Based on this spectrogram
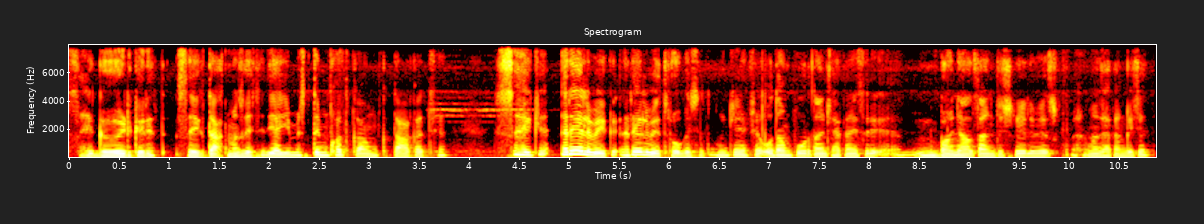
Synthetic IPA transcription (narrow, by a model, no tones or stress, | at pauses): sɐɦiɡəːɖkəɾit̪sɐɦikʲt̪aːt̪ʰmɐnzɡɐt͡ʃʰit̪jajimist̪imkʰot̪kamkt̪aːkɐt̪̚t͡ʃʰi | sɐɦikiɾeːlʋekɾeːlʋet̪ʰɾoːɡɐt͡ʃʰit̪unkʲẽːt͡ʃʰiʔod̪ɐmpuːɾt̪aːnʲt͡ʃʰekãːnisɾḭbɐnʲaːlt̪ãːnt͡ʃit͡ʃʰɾeːlʋesʋɐnzɐkaːnɡɐt͡ʃʰit̪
